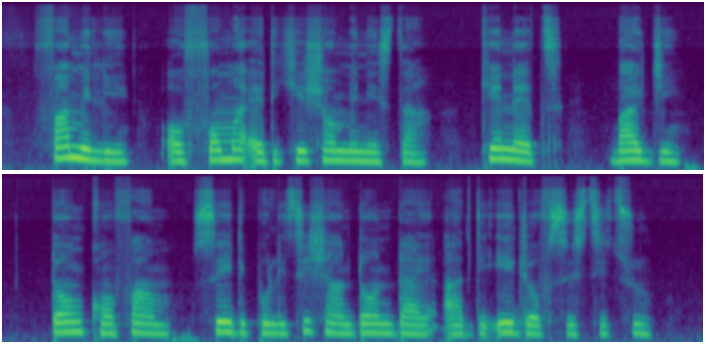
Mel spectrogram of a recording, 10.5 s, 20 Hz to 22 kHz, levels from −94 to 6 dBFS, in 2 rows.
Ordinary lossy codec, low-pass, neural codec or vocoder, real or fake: none; none; none; real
